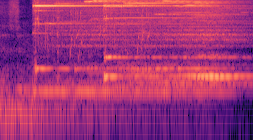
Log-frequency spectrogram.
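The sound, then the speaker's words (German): A timer is set and goes off with two bright metallic rings about a second apart, each leaving a sustained, shimmering tone that hangs in the air. Fairly loud, with no talking. “Jetzt noch den Timer stellen, damit wir nicht noch diskutieren, wenn der Engel die siebte Posaune bläst.”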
